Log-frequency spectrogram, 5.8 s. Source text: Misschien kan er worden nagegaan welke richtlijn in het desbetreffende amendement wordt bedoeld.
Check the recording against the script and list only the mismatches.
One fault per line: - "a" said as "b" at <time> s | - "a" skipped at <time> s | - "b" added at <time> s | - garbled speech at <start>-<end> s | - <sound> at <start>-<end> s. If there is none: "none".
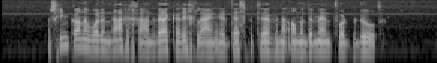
none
